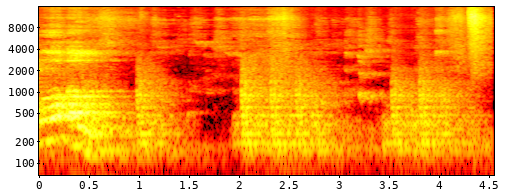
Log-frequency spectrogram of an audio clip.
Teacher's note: ओ औ कंठोष्ठ, इनके भी दो उच्चारण है, कंठ और ओष्ठ।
